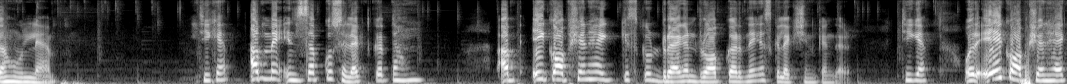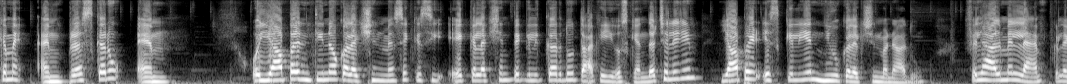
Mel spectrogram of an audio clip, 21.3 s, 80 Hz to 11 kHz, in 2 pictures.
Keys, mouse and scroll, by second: 2.9-3.9 drag, 5.2 click, 9.1 ctrl+z, 9.6 middle click, 12.2 m.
